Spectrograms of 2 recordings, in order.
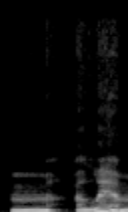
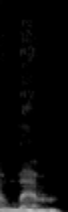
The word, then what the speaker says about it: limb: But in this one, the MB comes at the end of words. So the B is silent. So we've got a limb, and that's what we would call like your arm or your leg, a limb.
